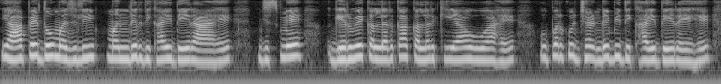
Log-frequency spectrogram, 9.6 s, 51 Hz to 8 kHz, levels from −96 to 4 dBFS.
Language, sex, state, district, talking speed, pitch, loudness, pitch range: Hindi, female, Bihar, Gopalganj, 160 wpm, 235 Hz, -22 LUFS, 225-255 Hz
